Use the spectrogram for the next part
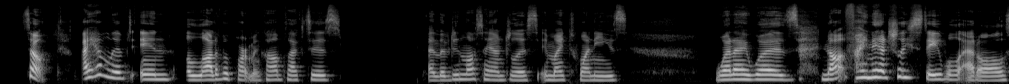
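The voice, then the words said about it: Raspy voice. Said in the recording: “my voice is getting raspy”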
